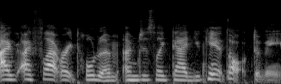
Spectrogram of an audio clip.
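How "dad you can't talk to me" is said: tearful, crying, pleading voice. Retelling speaking to their dad while hurt: retelling talking through tears. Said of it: "I'm like doing this through tears".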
